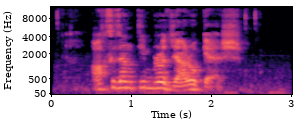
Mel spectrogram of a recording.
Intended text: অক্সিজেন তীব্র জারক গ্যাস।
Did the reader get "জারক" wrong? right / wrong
right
